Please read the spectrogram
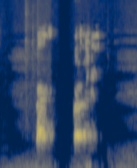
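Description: A dog barking twice, two short, fairly faint barks about half a second apart.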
